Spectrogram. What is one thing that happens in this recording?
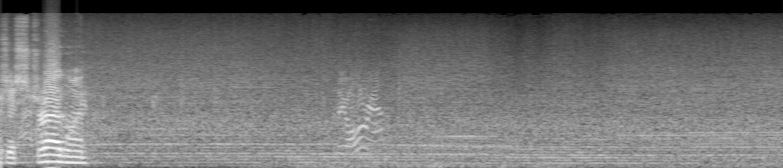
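Race car engines roar at high speed.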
